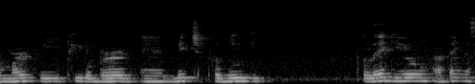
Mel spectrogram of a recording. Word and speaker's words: Pileggi: See it is right there, and it stars Michael Murphy, Peter Berg, and Mitch Pileggi. I think that's how you pronounce it.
